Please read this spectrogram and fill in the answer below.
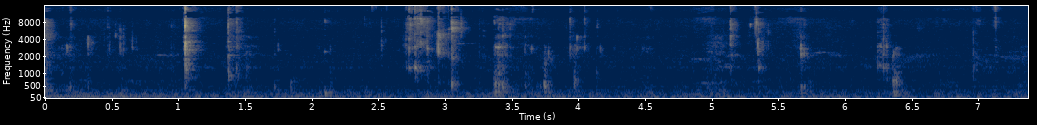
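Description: Faint chewing and biting on boiled shrimp, with scattered small clicks and crackles as the shrimp is handled with extremely long nails.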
